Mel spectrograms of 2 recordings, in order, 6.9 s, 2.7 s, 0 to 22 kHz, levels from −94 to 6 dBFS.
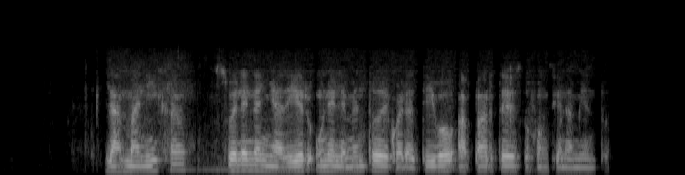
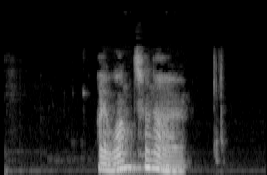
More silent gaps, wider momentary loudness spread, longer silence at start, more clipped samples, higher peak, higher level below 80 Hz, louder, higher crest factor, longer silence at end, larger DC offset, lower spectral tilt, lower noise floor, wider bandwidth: neither; first, 12 LU vs 9 LU; about the same, 1.05 s vs 1 s; neither; second, -20 dBFS vs -8 dBFS; second, -84 dBFS vs -60 dBFS; second, -38 LUFS vs -22 LUFS; about the same, 20 dB vs 18 dB; about the same, 0.75 s vs 0.8 s; neither; second, -4.5 dB/octave vs -6.5 dB/octave; first, under -90 dBFS vs -66 dBFS; about the same, 7.2 kHz vs 7.4 kHz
